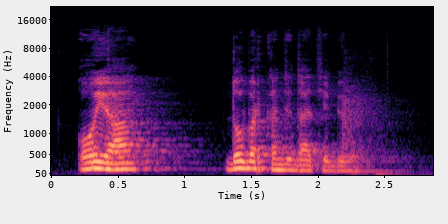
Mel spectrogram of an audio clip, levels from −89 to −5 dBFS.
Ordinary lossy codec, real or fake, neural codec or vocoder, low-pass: MP3, 96 kbps; fake; vocoder, 44.1 kHz, 128 mel bands, Pupu-Vocoder; 14.4 kHz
